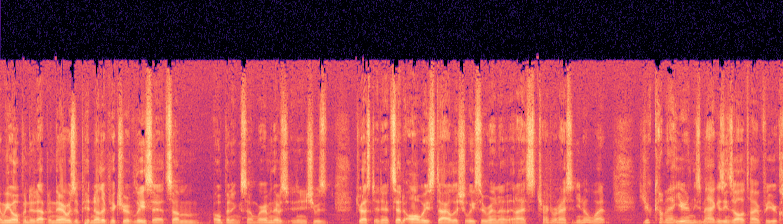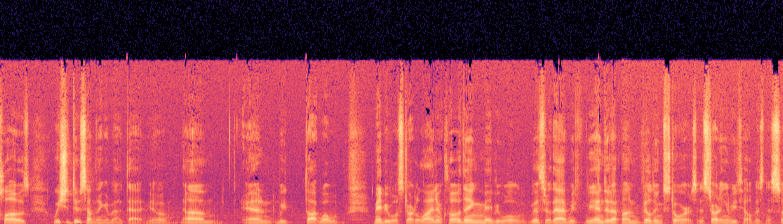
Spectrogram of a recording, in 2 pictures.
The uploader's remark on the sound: from the Tribeca Film Festival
